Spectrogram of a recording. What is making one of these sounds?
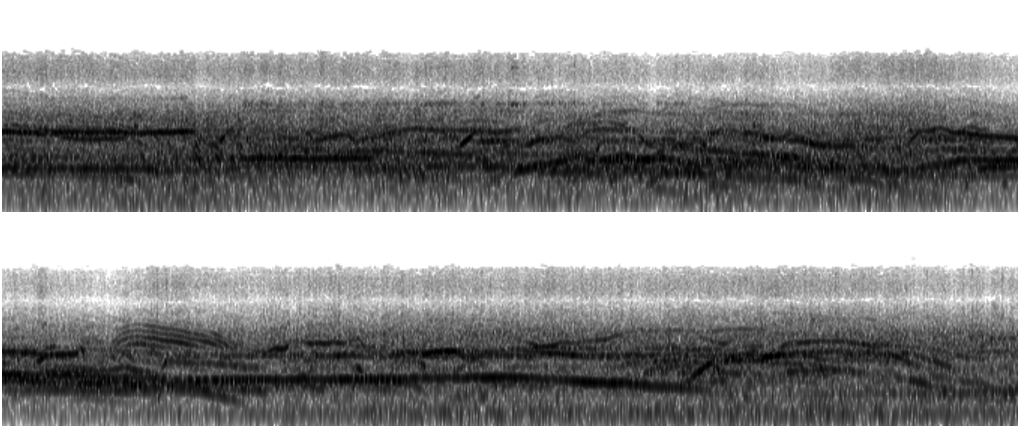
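Many people scream on a fast ride.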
